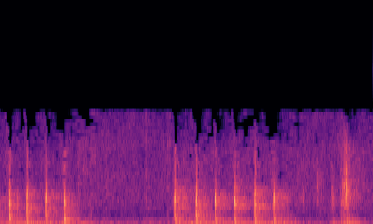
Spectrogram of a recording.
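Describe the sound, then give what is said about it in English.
Knuckles knock on a front door in two quick series of hollow raps separated by a short pause, moderately faint. “Well, here goes. We'll try the front door first.”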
